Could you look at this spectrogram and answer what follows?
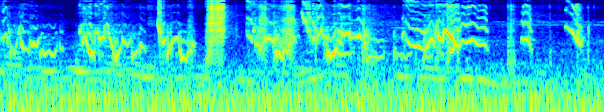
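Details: Budgies singing in a continuous rapid warble of scratchy chirps, squawks and short clicks, densely packed with no pauses, over a low steady background hum.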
